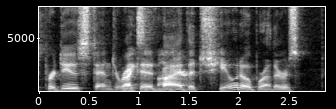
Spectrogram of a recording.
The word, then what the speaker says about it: Chiodo: It was produced and directed by the Chiodo brothers. I believe that's the correct pronunciation. That's how I've Chiodo. always heard it, Chiodo brothers, whose background is really in animation and special effects.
